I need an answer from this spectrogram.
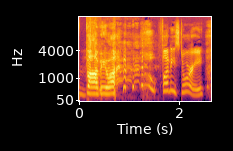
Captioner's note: both laughing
